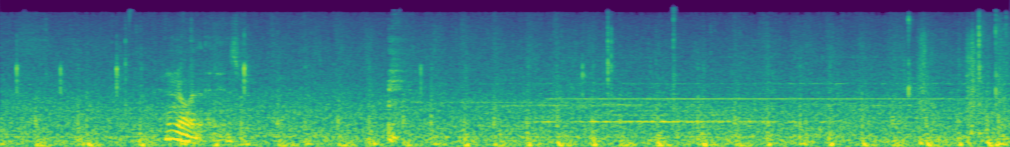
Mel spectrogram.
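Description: Footsteps patter quickly across stone.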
